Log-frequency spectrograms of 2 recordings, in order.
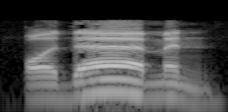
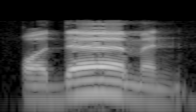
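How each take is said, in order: Both takes have the same delivery.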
